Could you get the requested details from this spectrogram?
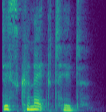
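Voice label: "disconnected", English, British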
